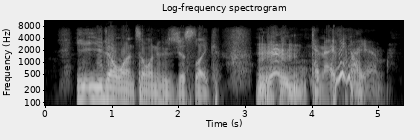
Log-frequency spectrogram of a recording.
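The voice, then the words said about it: Poor Yoda character voice. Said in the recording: “sorry about the Yoda voice ... It was a terrible Yoda impression”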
